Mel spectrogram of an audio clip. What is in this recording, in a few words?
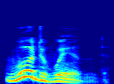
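"woodwind", spoken word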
